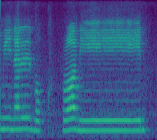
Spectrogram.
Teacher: मिनल मुकरमीन काफ पे हमस करना है। रॉ को पुर पढ़ना है।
